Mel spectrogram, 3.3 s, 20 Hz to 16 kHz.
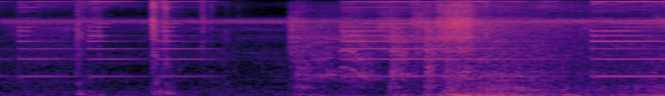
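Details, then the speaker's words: Van towed in as a no-start with a new starter already fitted: brief cranking catches into a steady, even idle once the fuel pump circuit is fed 12 volts; the diagnosis is an internal TIPM fault, and the engine now starts and runs normally. "bingo y'all hear that the van is running"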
